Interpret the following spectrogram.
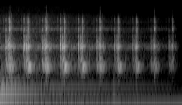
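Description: Clock ticking, about four ticks a second, growing fainter and stopping near the end.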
